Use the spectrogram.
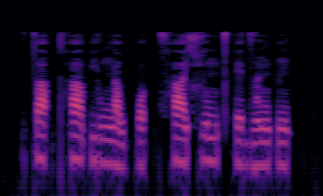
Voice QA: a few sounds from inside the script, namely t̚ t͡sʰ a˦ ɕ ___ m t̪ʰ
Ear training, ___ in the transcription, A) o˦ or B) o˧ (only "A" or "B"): A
